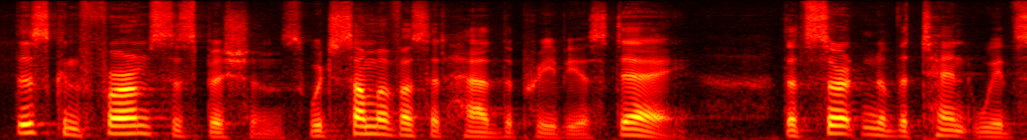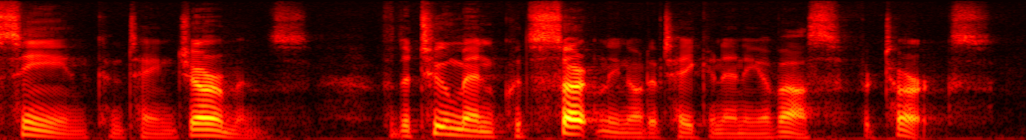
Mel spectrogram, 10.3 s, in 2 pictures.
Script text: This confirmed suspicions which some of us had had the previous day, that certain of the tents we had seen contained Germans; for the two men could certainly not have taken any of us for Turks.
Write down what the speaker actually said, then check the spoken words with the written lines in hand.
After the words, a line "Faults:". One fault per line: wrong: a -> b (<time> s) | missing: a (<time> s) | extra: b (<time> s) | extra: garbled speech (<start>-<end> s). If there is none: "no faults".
This confirmed suspicions which some of us had had the previous day, that certain of the tent we had seen contained Germans; for the two men could certainly not have taken any of us for Turks.
Faults:
wrong: tents -> tent (4.5 s)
